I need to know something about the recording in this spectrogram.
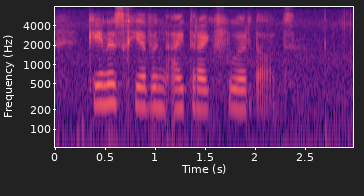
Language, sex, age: Afrikaans, female, 19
